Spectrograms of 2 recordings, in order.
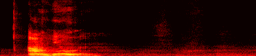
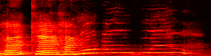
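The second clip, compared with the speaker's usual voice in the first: very high, slow squeaky hello; high-pitched greeting; slower than usual. Acted. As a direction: stretch it out in a tiny high voice.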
